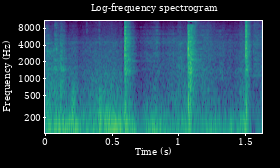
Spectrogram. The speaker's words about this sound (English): A worker took out a yellow crowbar and a hammer, prying the letters T-R-U-M-P off a stone wall in front of the building.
